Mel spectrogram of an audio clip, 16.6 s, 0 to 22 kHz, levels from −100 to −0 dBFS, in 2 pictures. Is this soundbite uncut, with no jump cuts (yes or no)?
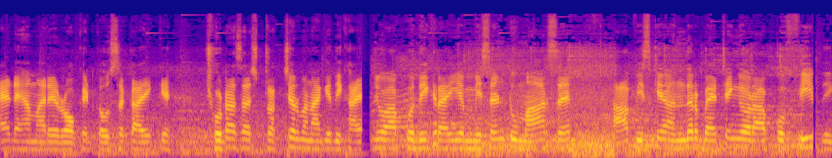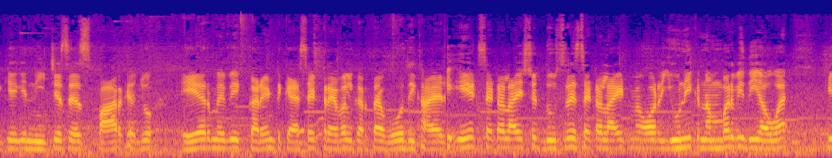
no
